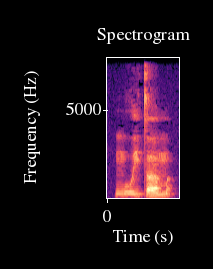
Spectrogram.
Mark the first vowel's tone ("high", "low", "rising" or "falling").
low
